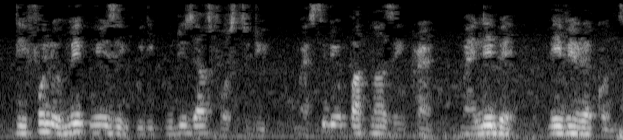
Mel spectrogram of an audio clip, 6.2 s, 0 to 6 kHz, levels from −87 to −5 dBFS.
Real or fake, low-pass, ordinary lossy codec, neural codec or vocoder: real; 5.4 kHz; MP3, 24 kbps; none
